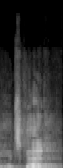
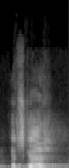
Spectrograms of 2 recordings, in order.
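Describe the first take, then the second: First: Said in the usual way. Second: "good" lifted high with a rising, doubtful tune; high rising it's good. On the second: Shown as a demonstration. Speaker grudgingly rating the movie ending, rising tune on "good". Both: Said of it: "Not great".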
